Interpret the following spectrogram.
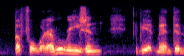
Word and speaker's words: Viet Minh: Now, the word is Viet Minh. I'll spell it Vietminh.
